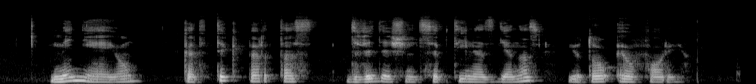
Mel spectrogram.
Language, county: Lithuanian, Šiauliai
